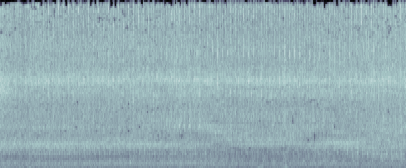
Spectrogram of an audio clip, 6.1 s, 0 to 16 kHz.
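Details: 2008 Ford Fusion bought cheap at auction with a transmission hiccup: even, steady idle with a smooth hum and no knocks, misses or speed hunting; engine sounds healthy.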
